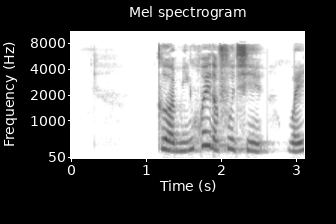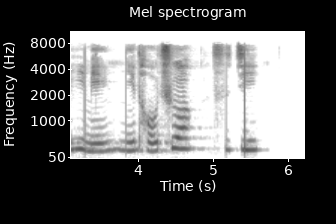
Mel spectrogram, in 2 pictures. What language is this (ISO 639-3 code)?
zho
